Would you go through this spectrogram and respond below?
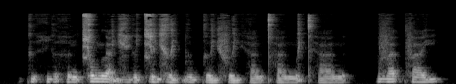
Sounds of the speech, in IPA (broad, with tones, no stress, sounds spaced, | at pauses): k ɨ˧˩ h i˨˩ ə̯ h ə˨˩ n t͡ɕ ɔ˧ m l a̰˧˨ j ɣ i˨˩ ə̯ t͡ɕ ə˨˦ j ɣ ə˧˩ j ɓ ə˨˦ w k ə˨˩ j f ə˨˩ j h a˨˩ n t̪ʰ a˨˩ n m ə̰˧˨ j t̪ʰ a˧ n | v a˦˥ t̚ f a˨˦ j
